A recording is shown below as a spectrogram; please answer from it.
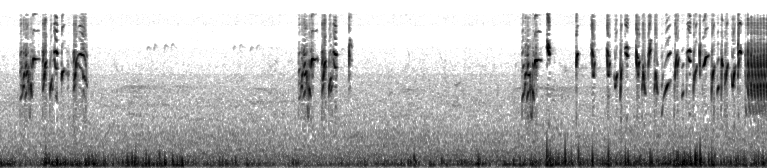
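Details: Three bouts of quick, high-pitched jingling twitters and buzzy notes from a European goldfinch, the last phrase longest and most varied, with low background noise between bouts.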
